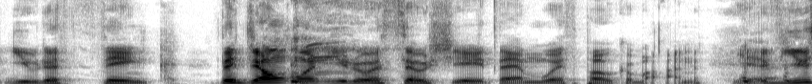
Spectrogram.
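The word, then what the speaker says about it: Pokémon: enough to be like Pokemon or Pokemon. Yeah, like if you say Pokemans, there's no way you think earnestly that it's pronounced Pokemans.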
